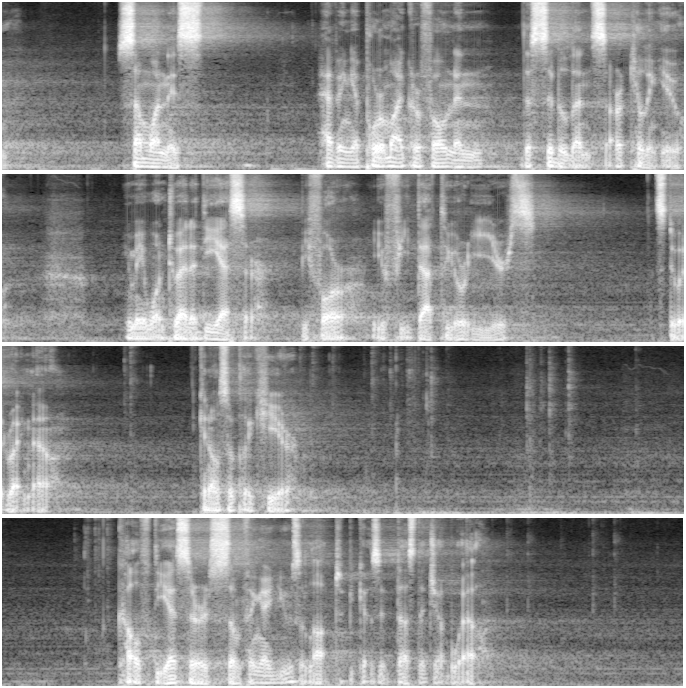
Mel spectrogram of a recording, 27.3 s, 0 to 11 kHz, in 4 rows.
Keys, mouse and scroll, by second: 5.9-6.4 scroll down 1, 6.4 middle click, 8.5 click, 14.8 click, 16.5 click, 16.8 click, 21.2 click, 23.6-24.2 ctrl+scroll down 4, 24.7-25.3 middle drag, 25.4 middle click, 26.3-26.6 middle drag.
